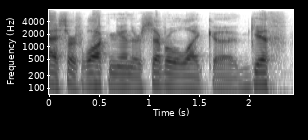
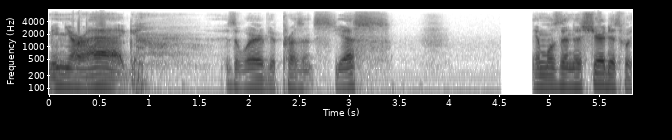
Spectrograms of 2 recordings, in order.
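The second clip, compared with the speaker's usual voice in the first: low, hoarse, raspy near-whisper; 3 dB quieter than usual. Reading aloud what a hooded figure says; low raspy near-whisper. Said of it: "you can hear kind of a low, raspy voice. I mean, it's almost like he's whispering".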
